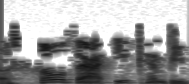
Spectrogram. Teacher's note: so that it can be 不被强调，都是用降调来发。像这个 so 不做形容词，双元近似于发单元变成 so。That 没发音 a 近似于发 a。That 跟 it 还有一个连叫 that。Can 没发音 a 可以发成 a。长元 b 近似于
